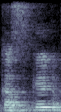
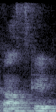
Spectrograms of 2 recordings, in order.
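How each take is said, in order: First: The first vowel is a short 'uh' sound. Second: The first vowel is a long 'ah' sound. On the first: The speaker calls it wrong. "कसकेट पढ़ेंगे" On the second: The speaker calls it right. "उस ए का उच्चारण हमारा आ होता है"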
